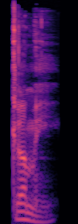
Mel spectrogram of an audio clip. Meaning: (adjective) Showing the gums; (noun) 1. Clipping of gummy shark 2. A sheep that is losing or has lost its teeth; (adjective) Resembling gum (the substance)
- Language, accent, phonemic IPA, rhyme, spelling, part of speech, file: English, US, /ˈɡʌmi/, -ʌmi, gummy, adjective / noun, En-us-gummy.ogg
